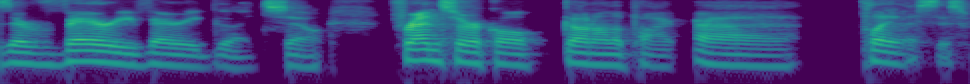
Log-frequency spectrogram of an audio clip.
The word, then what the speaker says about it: FRNDCRCL: Dan, you're going to love the name because it's Friend Circle, but it's spelled FRNDCRCL.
